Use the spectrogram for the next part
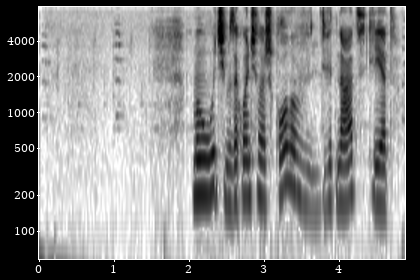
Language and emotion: Russian, neutral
